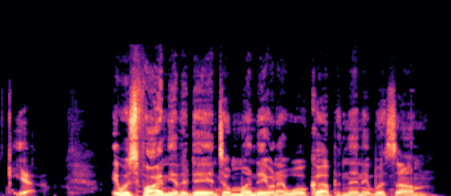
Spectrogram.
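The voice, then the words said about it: Hoarse, nearly gone voice. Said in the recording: “has got a sultry sounding voice for you today ... My voice is so gone ... you have a stuffy nose, though, as well ... my throat is gone ... I sound horrible”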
